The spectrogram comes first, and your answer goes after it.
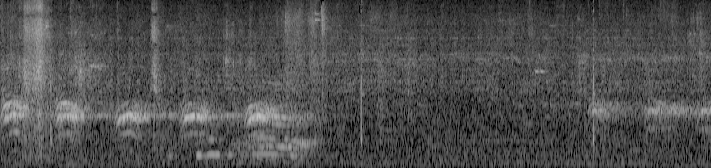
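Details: Common squirrel monkeys, a baby with its mother, at Tobu Zoo in Japan: a run of short, clear whistled chirps at a steady mid pitch, several in the first three seconds, then quieter with a few faint clicks and low murmuring behind.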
